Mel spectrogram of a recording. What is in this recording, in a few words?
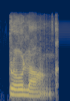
"prolong", Indian; Dictionary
